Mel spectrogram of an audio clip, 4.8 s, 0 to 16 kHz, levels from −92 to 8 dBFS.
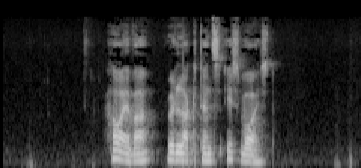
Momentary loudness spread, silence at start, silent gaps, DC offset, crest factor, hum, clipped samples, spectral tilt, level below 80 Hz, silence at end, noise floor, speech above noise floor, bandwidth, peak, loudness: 8 LU; 1.45 s; none; under 0.1%; 20 dB; none; under 0.1%; -4.5 dB/octave; -48 dBFS; 1.25 s; -66 dBFS; 48 dB; 11.5 kHz; 0 dBFS; -18 LUFS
